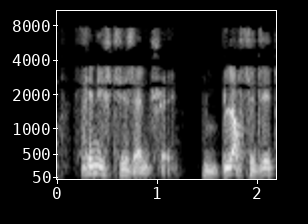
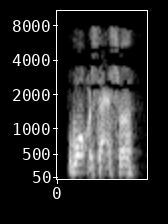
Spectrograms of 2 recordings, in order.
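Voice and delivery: sharp, higher challenge; sharply; 6 semitones higher than usual. A narrator's reading. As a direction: snap the question back. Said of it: "asked Kyle sharply".

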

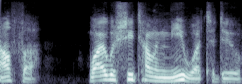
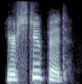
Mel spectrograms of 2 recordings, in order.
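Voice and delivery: higher-pitched, serious verdict; 7 semitones higher than usual. A narrator's reading. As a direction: deliver it in earnest, pitched up. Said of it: "she said seriously".

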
